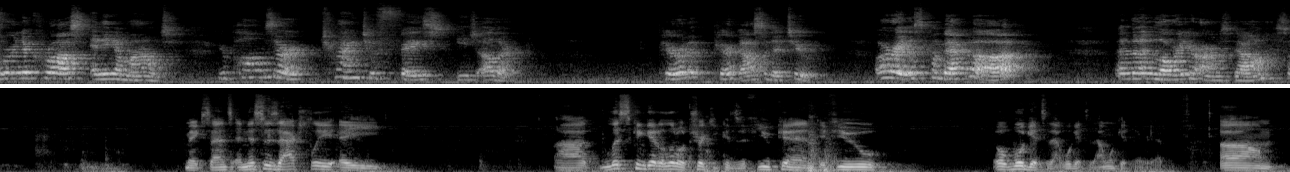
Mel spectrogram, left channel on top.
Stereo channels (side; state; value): both; different; correlation 0.00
